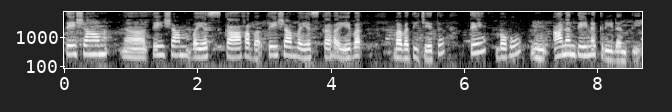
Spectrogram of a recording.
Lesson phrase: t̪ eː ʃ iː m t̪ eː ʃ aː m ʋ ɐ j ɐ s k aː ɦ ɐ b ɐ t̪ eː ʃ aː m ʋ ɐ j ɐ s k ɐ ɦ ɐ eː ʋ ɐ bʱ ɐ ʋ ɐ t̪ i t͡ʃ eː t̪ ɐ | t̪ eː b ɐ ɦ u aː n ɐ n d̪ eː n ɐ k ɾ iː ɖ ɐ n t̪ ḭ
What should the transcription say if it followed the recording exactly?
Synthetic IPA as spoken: t̪ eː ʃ aː m t̪ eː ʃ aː m ʋ ɐ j ɐ s k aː ɦ ɐ b ɐ t̪ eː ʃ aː m ʋ ɐ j ɐ s k ɐ ɦ ɐ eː ʋ ɐ bʱ ɐ ʋ ɐ t̪ i t͡ʃ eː t̪ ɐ | t̪ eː b ɐ ɦ u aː n ɐ n d̪ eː n ɐ k ɾ iː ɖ ɐ n t̪ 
